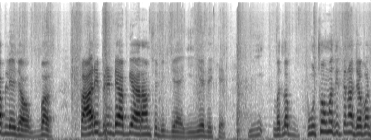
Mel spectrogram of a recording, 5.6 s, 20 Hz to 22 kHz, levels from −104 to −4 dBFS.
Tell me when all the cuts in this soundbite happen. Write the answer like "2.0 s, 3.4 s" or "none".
none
